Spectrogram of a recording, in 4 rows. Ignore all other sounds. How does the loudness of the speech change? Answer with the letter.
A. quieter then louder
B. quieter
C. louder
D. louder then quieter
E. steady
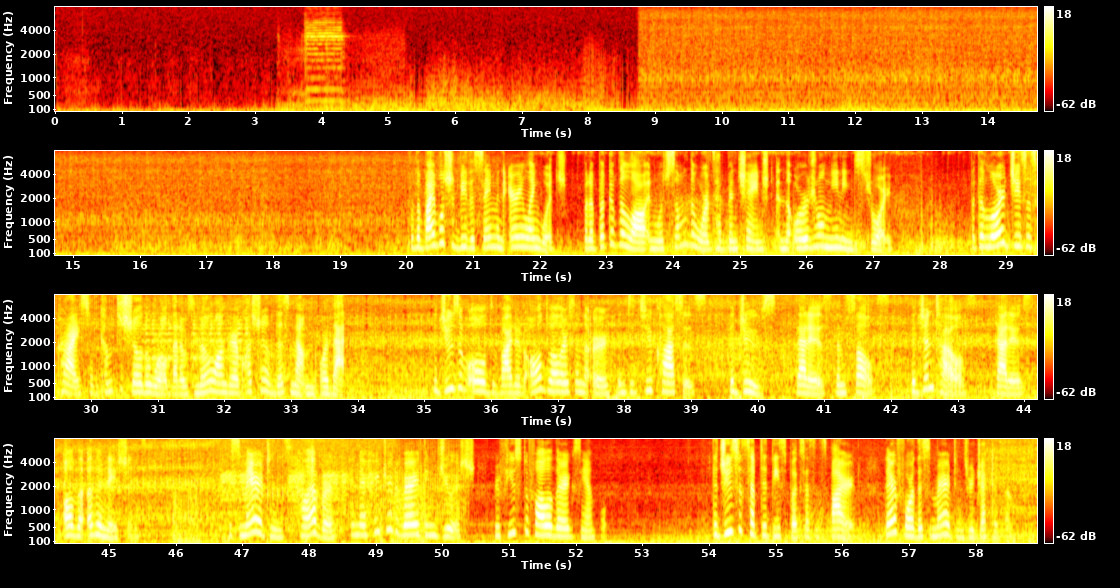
E.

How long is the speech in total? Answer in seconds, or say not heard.
33 s.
